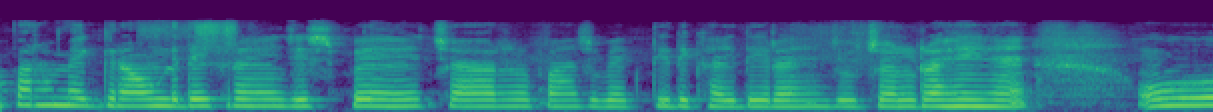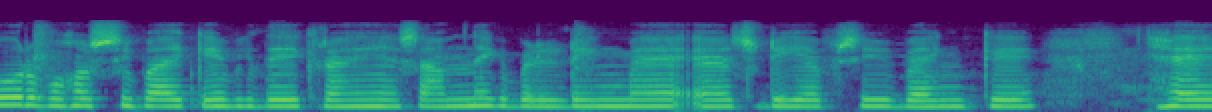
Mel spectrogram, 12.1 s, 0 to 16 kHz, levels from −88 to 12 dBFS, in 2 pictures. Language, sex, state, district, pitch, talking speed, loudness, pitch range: Hindi, female, Bihar, Kishanganj, 215 Hz, 175 wpm, -15 LUFS, 210-225 Hz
